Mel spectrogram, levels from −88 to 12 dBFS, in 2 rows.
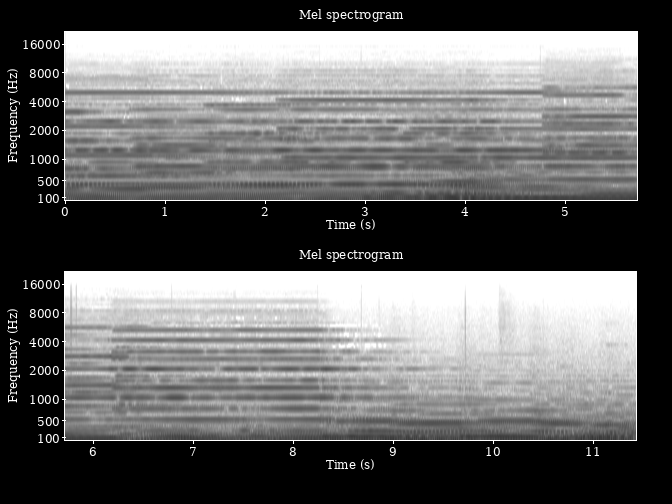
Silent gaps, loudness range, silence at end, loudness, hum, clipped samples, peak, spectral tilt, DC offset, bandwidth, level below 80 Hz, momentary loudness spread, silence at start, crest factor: none; 2 LU; 0 s; -18 LUFS; none; under 0.1%; -4 dBFS; -7 dB/octave; under 0.1%; 8.8 kHz; -22 dBFS; 4 LU; 0 s; 12 dB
